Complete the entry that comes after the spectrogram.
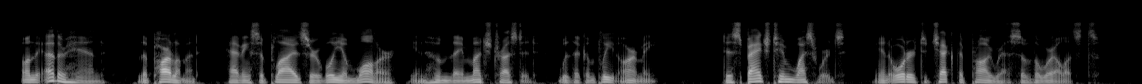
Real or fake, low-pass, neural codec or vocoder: fake; 7.2 kHz; codec, 16 kHz, 2 kbps, X-Codec, HuBERT features, trained on LibriSpeech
